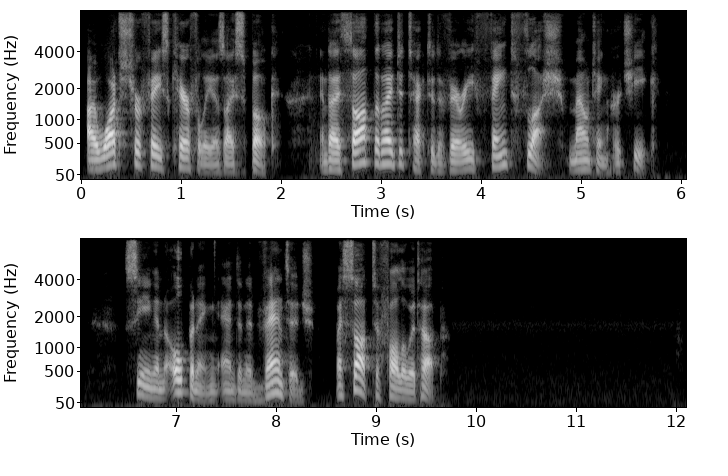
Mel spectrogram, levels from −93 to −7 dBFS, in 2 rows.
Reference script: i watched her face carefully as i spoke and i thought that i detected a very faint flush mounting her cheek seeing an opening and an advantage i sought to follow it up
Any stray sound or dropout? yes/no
no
